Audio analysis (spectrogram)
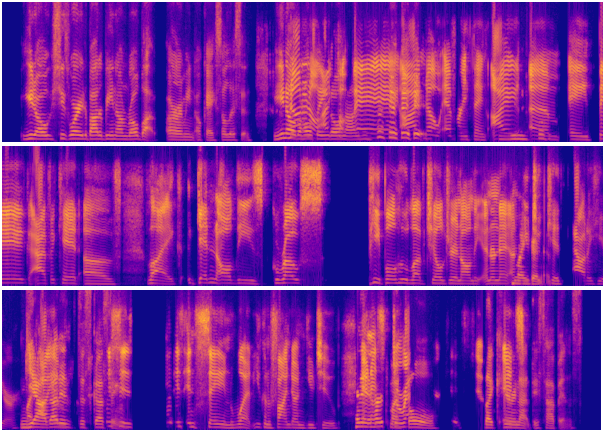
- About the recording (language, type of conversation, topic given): English, unstructured, How can you persuade someone without making them feel attacked?
- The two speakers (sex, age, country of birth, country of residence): female, 30-34, United States, United States; female, 35-39, United States, United States
- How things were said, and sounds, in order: laugh; unintelligible speech; tapping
